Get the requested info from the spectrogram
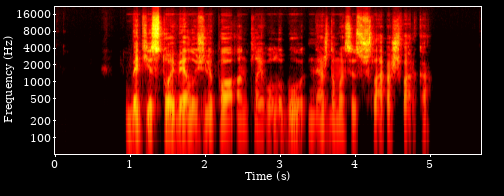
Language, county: Lithuanian, Vilnius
